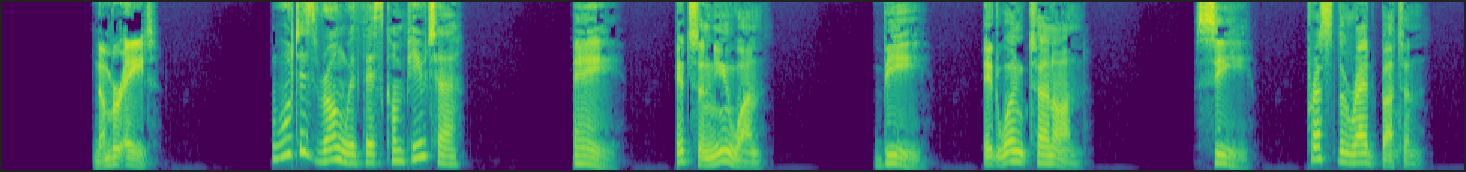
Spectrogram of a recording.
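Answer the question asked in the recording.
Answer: B: It won't turn on.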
